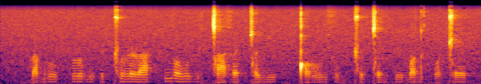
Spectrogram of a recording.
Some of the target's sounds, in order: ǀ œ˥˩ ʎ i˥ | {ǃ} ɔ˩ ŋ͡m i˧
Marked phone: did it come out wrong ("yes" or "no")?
no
